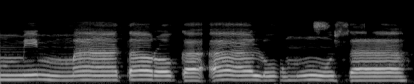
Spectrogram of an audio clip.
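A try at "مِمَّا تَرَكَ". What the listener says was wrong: Mim yang kedua dia terlalu cepat Ibu gunahnya. Mim mataraka alu Musa.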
